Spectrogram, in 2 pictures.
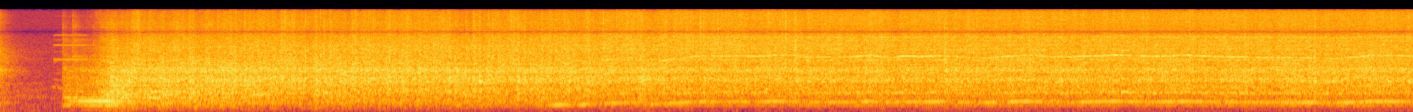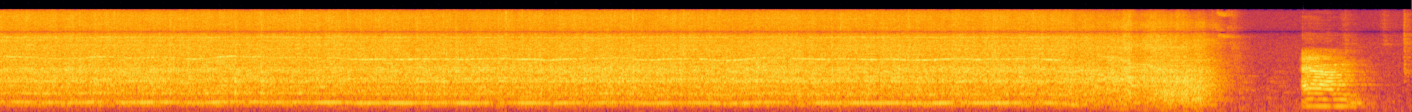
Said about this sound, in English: and you could just use a regular blender too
